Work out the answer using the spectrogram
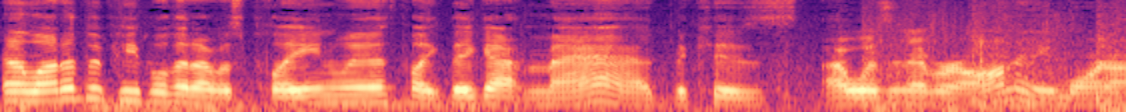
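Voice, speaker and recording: A woman with a Southern US accent and a fairly low pitch, fairly slow pace, ordinary pitch variation, and noticeable background noise. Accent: Southern, country. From US South, North Carolina and West Virginia mountains. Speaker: gamer streamer. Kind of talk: casual chat while gaming.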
